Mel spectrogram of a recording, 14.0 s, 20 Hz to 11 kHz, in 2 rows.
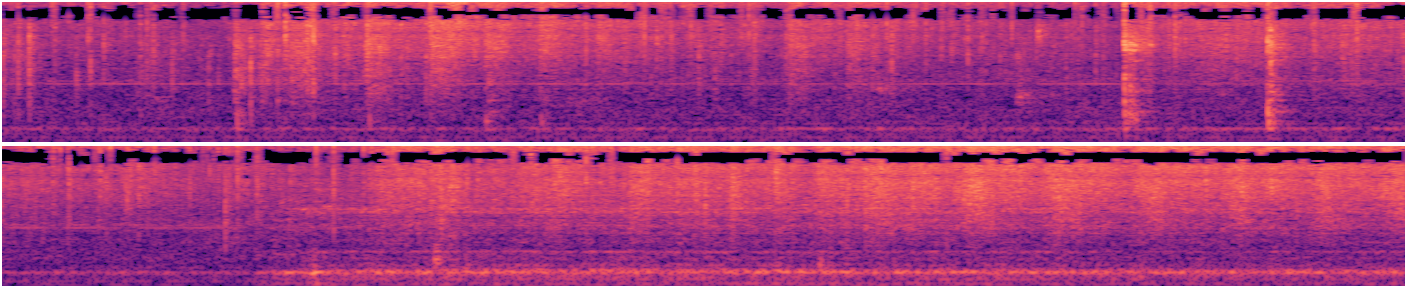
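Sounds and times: rice sizzling in a wok: 0.0 - 14.0
low steady rumble: 8.0 - 14.0.

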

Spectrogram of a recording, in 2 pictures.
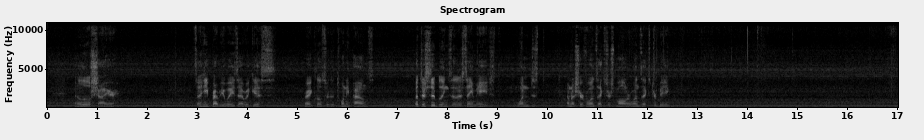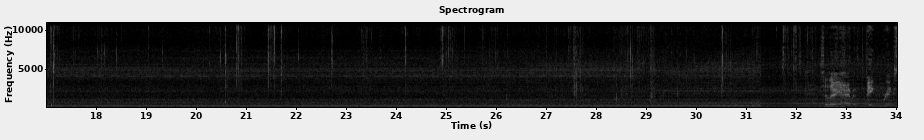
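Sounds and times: machine hum: 0.0 - 34.0
tortoise biting sharp clicks: 20.2 - 24.3.

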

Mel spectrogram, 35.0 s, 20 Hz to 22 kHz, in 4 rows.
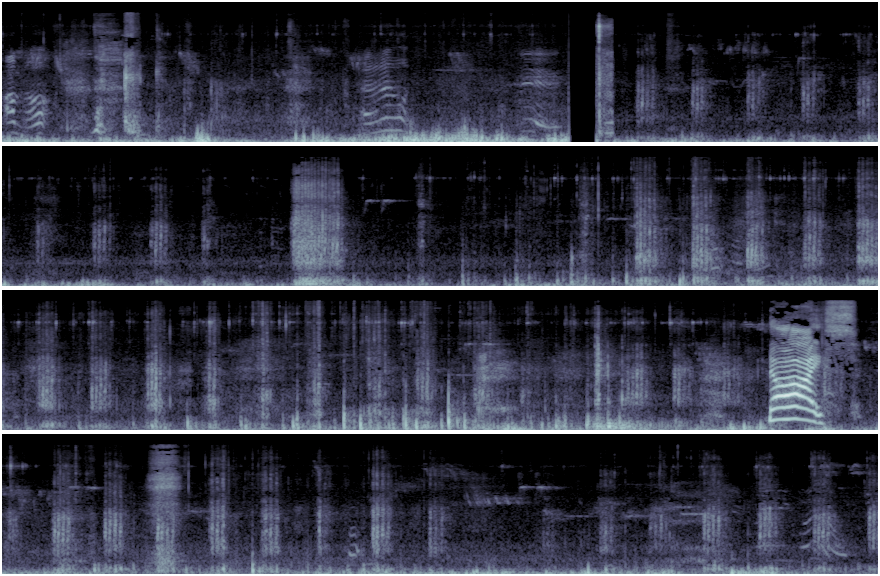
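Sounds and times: horse hoofbeats on sand: 11.7 - 24.9, 25.7 - 30.8, 31.6 - 35.0.

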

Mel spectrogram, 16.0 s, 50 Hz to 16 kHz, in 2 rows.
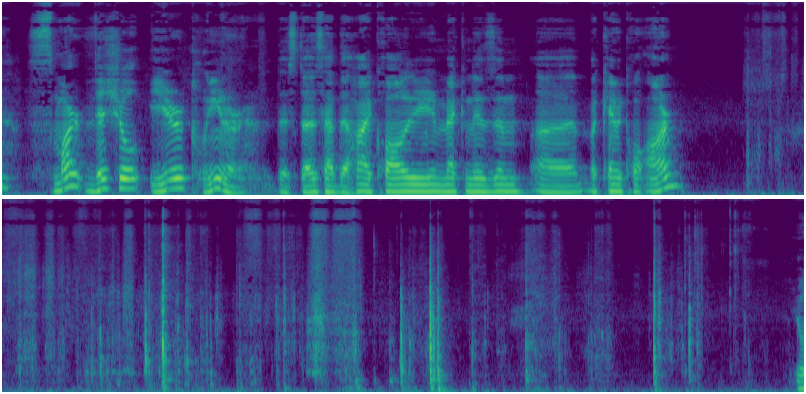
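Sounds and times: cardboard rubbing and scraping: 7.5 - 14.2.

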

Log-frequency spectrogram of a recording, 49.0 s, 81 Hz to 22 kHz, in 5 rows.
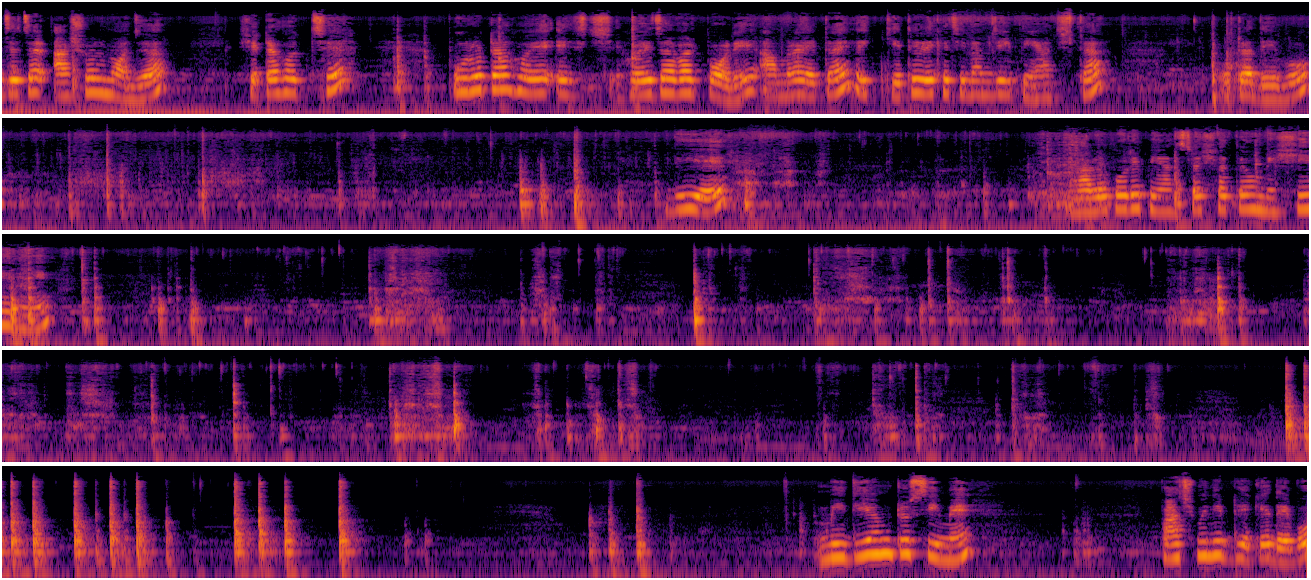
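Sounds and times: spatula scraping frying pan: 0.0 - 27.6, 28.2 - 34.4, 35.3 - 40.3.

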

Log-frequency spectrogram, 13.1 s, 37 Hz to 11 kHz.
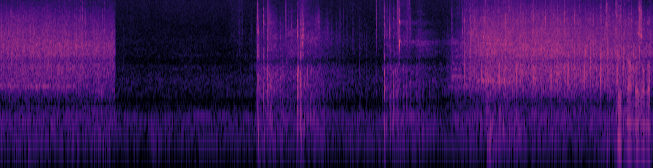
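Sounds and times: crowd applause: 0.0 - 2.3, 9.0 - 13.0.

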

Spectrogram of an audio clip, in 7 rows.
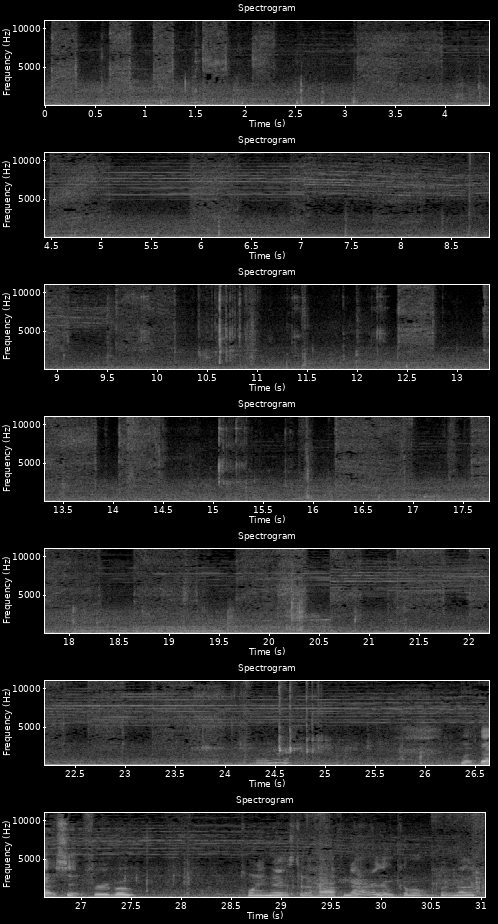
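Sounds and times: aerosol spray can hissing: 0.0 - 2.4, 3.1 - 10.9, 12.4 - 14.6, 16.2 - 29.6
sharp click: 24.5 - 25.1.

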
